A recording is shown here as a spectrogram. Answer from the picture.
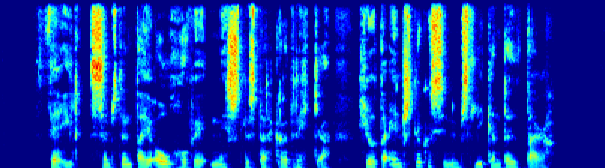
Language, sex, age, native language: Icelandic, male, 18-19, Icelandic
